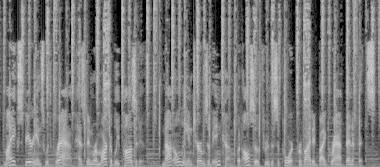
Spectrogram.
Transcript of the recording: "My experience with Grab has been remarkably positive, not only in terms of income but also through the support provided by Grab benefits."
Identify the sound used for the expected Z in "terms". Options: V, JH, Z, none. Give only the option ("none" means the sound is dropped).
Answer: Z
